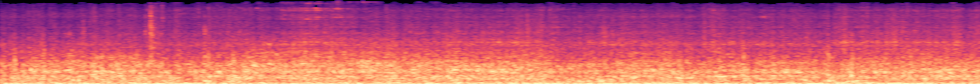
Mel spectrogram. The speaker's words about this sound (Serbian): Drugujete sa zvukovima mašina, vozova. Da li vam je to umilna muzika kada čujete da prolazi voz?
